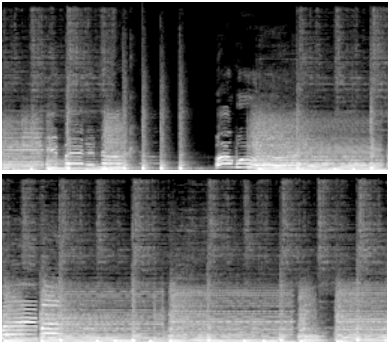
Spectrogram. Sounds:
percussion, ska, drum, music, bass drum, drum kit, musical instrument

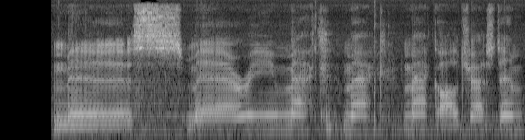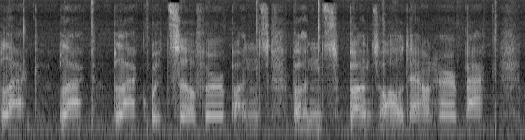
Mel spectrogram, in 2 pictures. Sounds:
speech

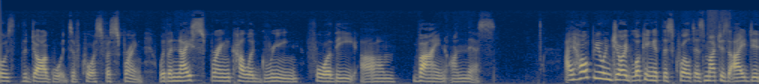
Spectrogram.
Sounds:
inside a small room, speech

